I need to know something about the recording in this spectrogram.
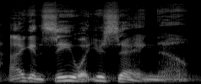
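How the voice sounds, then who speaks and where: A man voicing a hearty, jovial desert mercenary leader in a video game, unhurried and swaggering. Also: fairly high pitch, vocal fry, slight background noise, heavily acted. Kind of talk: video game dub acting.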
